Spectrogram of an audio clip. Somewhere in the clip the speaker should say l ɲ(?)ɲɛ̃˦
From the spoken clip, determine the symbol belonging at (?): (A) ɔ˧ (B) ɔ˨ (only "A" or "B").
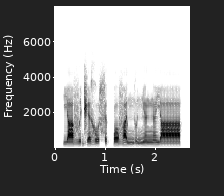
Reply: B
